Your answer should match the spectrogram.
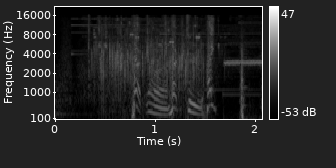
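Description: Cartoon soundtrack: a character's voice speaking briefly, preceded by a short hiss, and a short high-pitched steady tone with a click near the end.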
